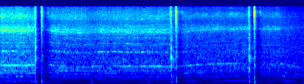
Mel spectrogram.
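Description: Pneumatic nail gun firing three times into pine boards, each shot a quick double crack. A steady machine drone runs underneath and fades out near the end.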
